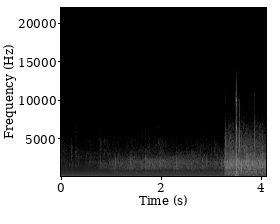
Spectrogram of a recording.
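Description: Scattered applause, a soft patter of clapping that swells and gets denser about three seconds in, over a steady low electrical hum.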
